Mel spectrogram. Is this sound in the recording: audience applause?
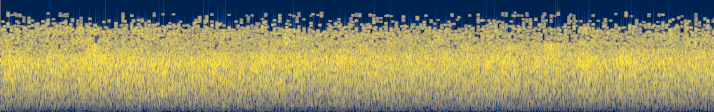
yes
